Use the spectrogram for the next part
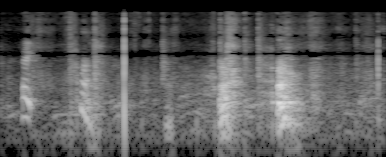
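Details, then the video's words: Attention-seeking Boxer puppy Dozer, indoors during dinner preparation: a string of rough, breathy barks and grumbling yowls at irregular intervals, mixed with a woman's voice scolding him and a sharp click partway through. "Boxer Puppy Dozer wants mom's attention"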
